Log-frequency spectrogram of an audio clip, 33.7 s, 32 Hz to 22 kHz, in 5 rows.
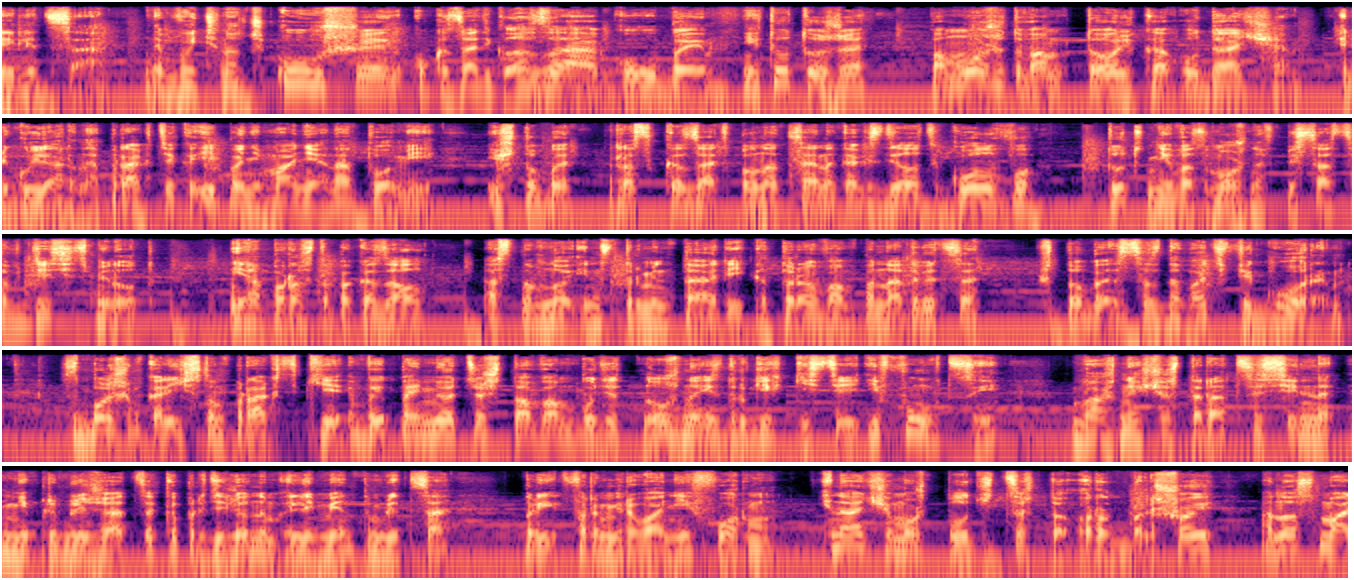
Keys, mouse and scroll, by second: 0.4 ctrl+Tab, 0.4 1, 0.6 alt+f, 3.8-4.2 typing, 5.2-6.0 typing, 6.0 ctrl+i, 6.7 alt+m, 7.5 2, 7.8 ctrl+z, 7.9 f, 9.6 ctrl+alt+z, 10.8 ctrl+Tab, 10.8-16.1 typing, 12.0 Tab, 12.4 click, 13.1 ctrl+r, 13.3 ctrl+Tab, 13.3 right click, 13.6 ctrl+Tab, 14.0 click, 15.2 click, 16.9 ctrl+Tab, 17.3 g, 17.3 f, 19.1 1, 19.3 f, 19.6 click, 20.1 click, 21.2-23.4 typing, 26.1 g, 26.3 f, 27.1 click, 28.1-29.2 typing, 28.1 ctrl+Tab, 28.8 ctrl+Tab, 30.1 middle click, 33.3 g, 33.5 f.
